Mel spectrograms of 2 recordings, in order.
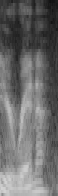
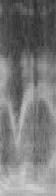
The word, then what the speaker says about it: Urania: Did I say Urena? Meant to say Urania, I guess.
